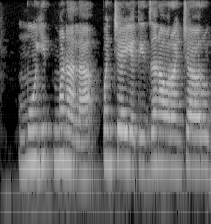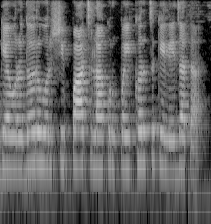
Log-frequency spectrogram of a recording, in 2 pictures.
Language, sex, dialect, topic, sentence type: Marathi, female, Standard Marathi, agriculture, statement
